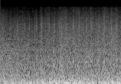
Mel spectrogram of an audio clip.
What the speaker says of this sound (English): Manticore goes off, misses pretty much everything.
